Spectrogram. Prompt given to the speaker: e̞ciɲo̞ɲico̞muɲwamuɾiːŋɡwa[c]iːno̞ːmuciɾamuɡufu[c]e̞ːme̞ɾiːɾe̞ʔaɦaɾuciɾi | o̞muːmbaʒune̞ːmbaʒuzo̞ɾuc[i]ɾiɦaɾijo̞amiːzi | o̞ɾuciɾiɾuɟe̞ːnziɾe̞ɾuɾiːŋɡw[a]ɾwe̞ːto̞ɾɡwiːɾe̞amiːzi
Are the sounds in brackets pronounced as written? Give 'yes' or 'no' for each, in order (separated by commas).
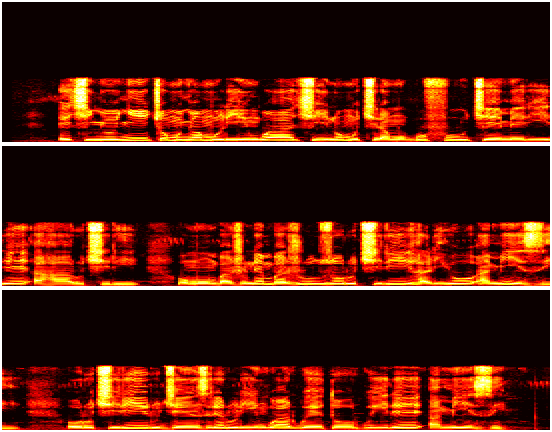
yes, yes, yes, yes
